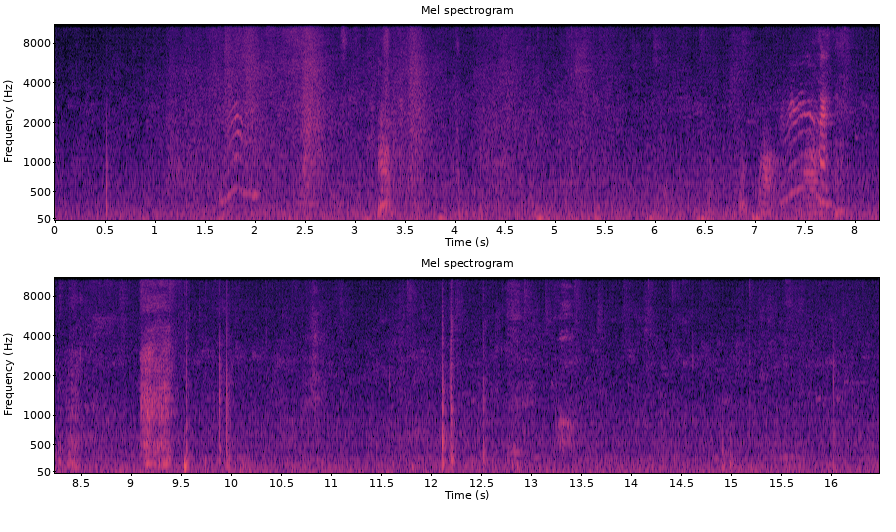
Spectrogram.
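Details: Two pet cats, Anakin and Mika, play fighting roughly at home. Anakin is a rescued two-legged cat born without a pelvis or back legs. A brief curved meowing cry rises mid-way among soft thumps, scuffles and scattered clicks.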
